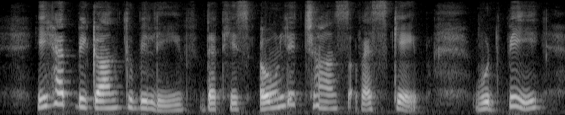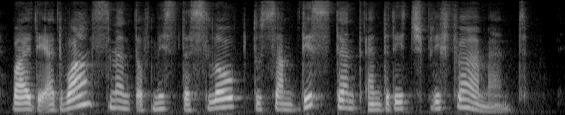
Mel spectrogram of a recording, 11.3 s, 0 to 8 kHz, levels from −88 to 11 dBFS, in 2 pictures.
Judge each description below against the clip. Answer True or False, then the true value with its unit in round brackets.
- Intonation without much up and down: False (4.7 semitones)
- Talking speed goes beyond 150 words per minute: False (135 wpm)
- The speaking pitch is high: False (180 Hz)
